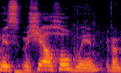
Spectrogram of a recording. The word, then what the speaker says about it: Holguin: Yes, and thanks for pronouncing that last name correctly because I do get Ho- quite often. Holguin, we were talking about that, how our names get mispronounced all the time.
